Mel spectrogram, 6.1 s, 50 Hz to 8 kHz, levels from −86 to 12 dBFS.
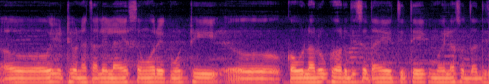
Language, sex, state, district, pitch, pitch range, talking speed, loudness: Marathi, male, Maharashtra, Pune, 105 Hz, 100-105 Hz, 185 wpm, -14 LUFS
